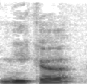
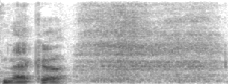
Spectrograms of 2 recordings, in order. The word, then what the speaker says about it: NECA: you're a fan of Nika NECA I keep saying it wrong it's NECA um or just gargoyles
